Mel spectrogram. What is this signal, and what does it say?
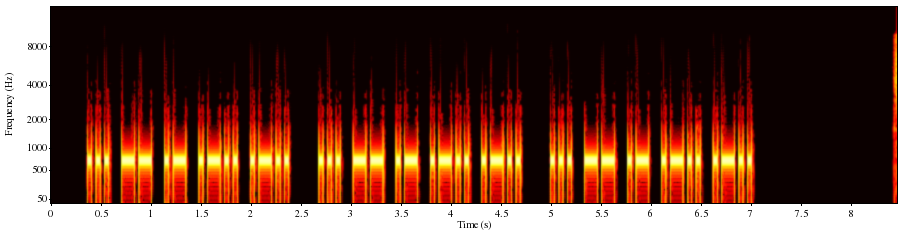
Morse code, heard as a keyed tone, about 28 wpm, 700 Hz. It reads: SMALL SMALL SMALL
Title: Top 500 Words Repeated 28wpm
